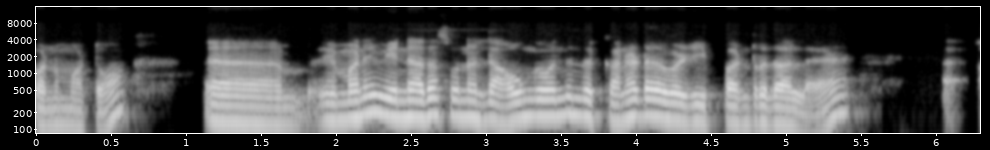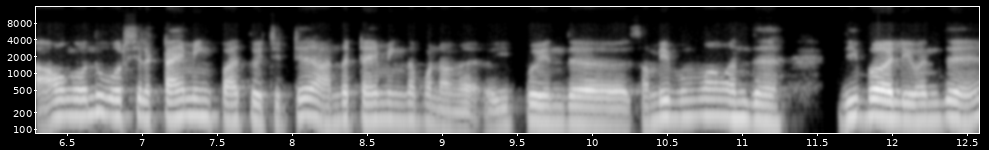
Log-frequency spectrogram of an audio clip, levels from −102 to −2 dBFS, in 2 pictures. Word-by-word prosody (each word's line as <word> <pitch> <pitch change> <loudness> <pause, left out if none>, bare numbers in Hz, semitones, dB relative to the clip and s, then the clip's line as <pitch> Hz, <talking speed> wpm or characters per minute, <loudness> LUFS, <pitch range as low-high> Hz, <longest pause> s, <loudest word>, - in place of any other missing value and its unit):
பண்ண 120 0 -2
மாட்டோம். 110 -1 -5 0.6
அ - - +3 0.5
ம் - - -11 0.2
என் 145 +1 -3
மனைவி 185 +2 +2
நான் 165 -1 +4
அதான் 180 +1 0
சொன்னேன்ல. 160 -3 -1
அவுங்க 160 +4 0
வந்து 180 +2 -2
இந்த 165 - 0
கன்னட 170 +5 +1 0.2
வழி 140 -1 0 0.2
பண்றதால, 125 -3 0 1.2
அ - - 0
அவுங்க 170 +2 +1
வந்து 200 +2 0
ஒரு 170 - 0
சில 160 -3 0
டைமிங் 170 +1 +2
பாத்து 145 0 0
வச்சுட்டு, 135 +5 -5
அந்த 140 +3 -2
டைமிங் 145 0 -1
தான் 140 0 -8
பண்ணுவாங்க. 110 -5 -4 0.3
இப்ப 135 +3 0
இந்த 130 0 -1 0.4
சமீபமா 165 +5 -2
வந்த 150 -2 0 0.6
தீபாவளி 165 -3 +7
வந்து 150 +2 +1
150 Hz, 155 wpm, -21 LUFS, 135-170 Hz, 1.2 s, தீபாவளி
